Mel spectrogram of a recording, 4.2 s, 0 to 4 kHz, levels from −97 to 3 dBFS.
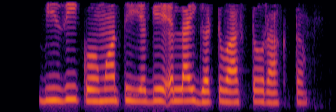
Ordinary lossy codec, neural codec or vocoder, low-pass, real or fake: MP3, 32 kbps; none; 3.6 kHz; real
